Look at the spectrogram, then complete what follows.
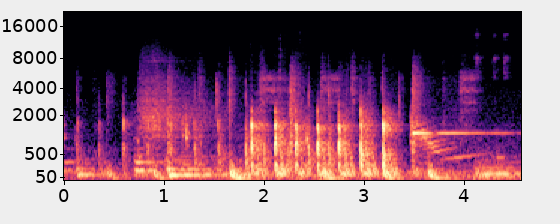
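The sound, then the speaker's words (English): A pencil taps on an empty pad of yellow paper in an apartment, in quick, uneven bursts of dry ticks, continuing steadily for several seconds with a faint ringing tone near the end. “Alex is sitting in his apartment, tapping a pencil on an empty pad of yellow paper.”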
